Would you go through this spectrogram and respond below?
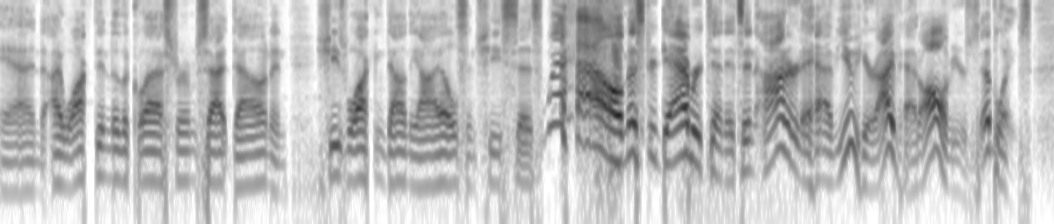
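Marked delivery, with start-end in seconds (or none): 5.5-10.3 high-pitched, nasal schoolteacher voice. Retelling what an English teacher said on the first day: imitating a teacher's nasal voice. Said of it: "she had kind of this nasally voice".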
